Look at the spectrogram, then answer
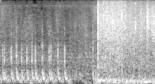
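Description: Grenade explosions in the PUBG video game sound as a low, distant rattle of bursts that gives way to a broad, noisy boom with a rumbling tail, faint overall.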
